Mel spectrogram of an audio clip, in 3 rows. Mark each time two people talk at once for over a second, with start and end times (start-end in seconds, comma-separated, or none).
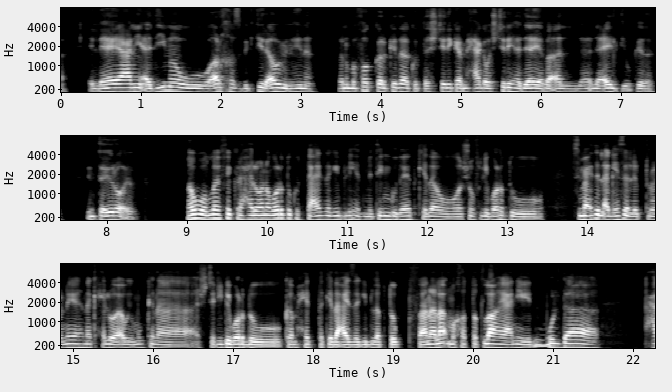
none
